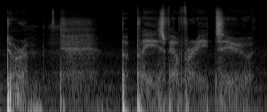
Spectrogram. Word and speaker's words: Durham: UK, and this is, now in the UK we pronounce it Durham, but I guess in the US it could be like Durham, or something along those lines.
